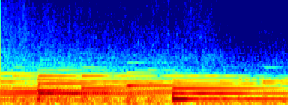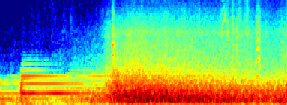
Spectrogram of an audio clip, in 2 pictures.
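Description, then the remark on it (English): A car drives through a deep puddle in pouring rain in the Lake District, on the way to Cockermouth: after several seconds of steady humming tones, a sudden loud, broad rushing splash of water starts and keeps surging until the end. “That was the noise of going through a torrential puddle.”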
